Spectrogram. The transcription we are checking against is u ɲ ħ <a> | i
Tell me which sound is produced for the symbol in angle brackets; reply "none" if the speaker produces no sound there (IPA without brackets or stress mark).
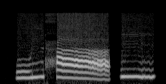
aː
